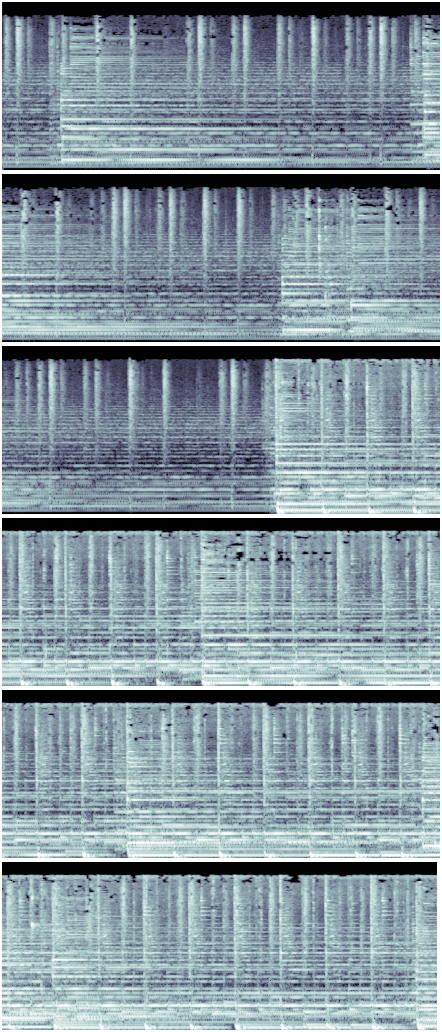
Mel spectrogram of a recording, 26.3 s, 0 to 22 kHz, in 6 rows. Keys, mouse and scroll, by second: 0.8 r, 4.7 middle click, 6.0 click, 6.8 middle click, 8.7 click, 11.5 middle click, 12.2-12.5 scroll down 1, 12.9 middle click, 12.9-13.3 scroll down 3, 13.9-14.4 scroll down 2, 14.2 middle click, 14.6 scroll up 2, 15.5 click, 16.4 right click, 17.5 click, 19.0-19.5 scroll up 4, 19.5 middle click, 20.2 shift+middle click, 21.0 middle click, 23.6 right click, 24.9 click.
